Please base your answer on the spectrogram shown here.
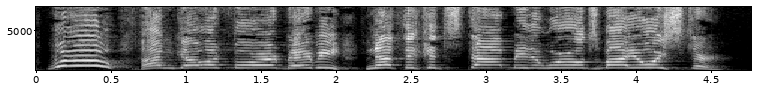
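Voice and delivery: high, hyped-up whoop; triumphant whoop. Retold or imitated. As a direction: shout like nothing can stop you. Democrat gloating.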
